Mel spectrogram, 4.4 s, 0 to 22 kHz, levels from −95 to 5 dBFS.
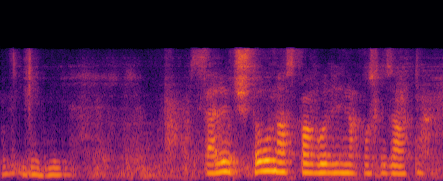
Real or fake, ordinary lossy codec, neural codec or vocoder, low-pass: fake; AAC, 32 kbps; codec, 16 kHz in and 24 kHz out, 0.8 kbps, FocalCodec, streaming, 65536 codes; 7.2 kHz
